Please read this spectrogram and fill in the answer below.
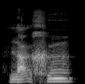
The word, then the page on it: laxwñ: apatani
